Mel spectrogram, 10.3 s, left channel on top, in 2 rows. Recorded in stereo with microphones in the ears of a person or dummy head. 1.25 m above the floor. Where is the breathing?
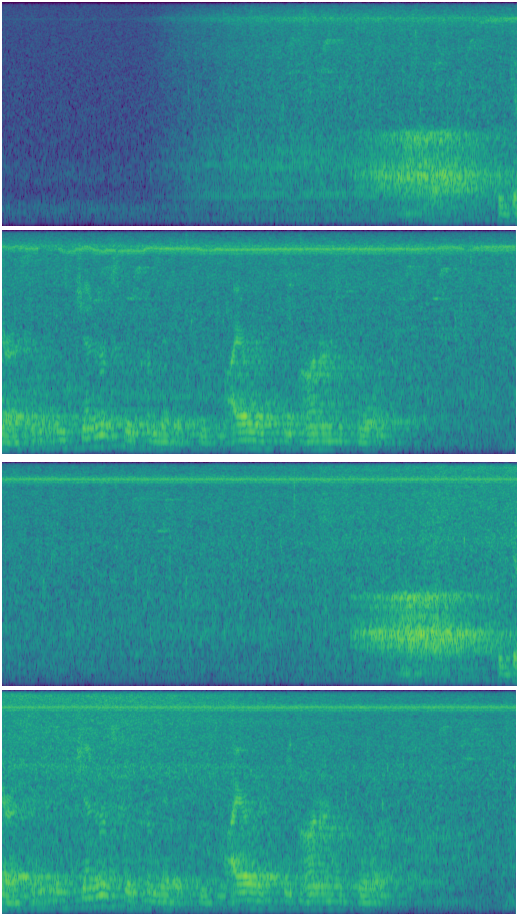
65° right (ahead or behind), 6 m.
